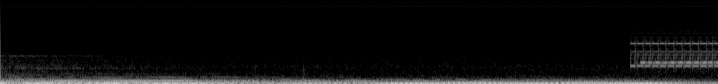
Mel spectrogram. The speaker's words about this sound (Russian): На столе звонит телефон.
